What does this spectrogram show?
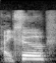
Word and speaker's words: HYCU: you're interacting with Haiku, you're probably thinking is it an acronym? How do I spell it? How does it sound? It's HYCU, it stands for Hybrid Cloud Uptime, um but of course uh we always like to mimic the simplicity of the Japanese poem structure as well.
